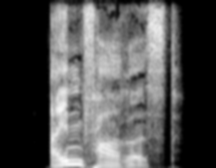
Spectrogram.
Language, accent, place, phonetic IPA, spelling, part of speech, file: German, Germany, Berlin, [ˈaɪ̯nˌfaːʁəst], einfahrest, verb, De-einfahrest.ogg
- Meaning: second-person singular dependent subjunctive I of einfahren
